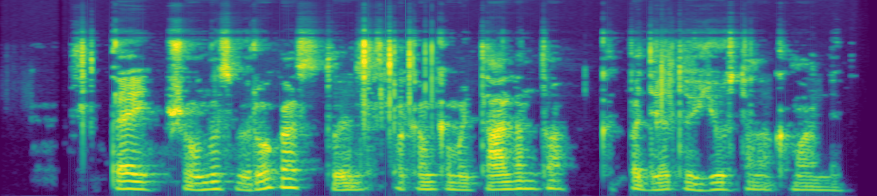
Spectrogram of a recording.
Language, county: Lithuanian, Kaunas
